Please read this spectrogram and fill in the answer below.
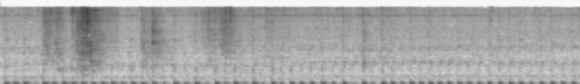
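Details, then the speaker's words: Yamaha Jupiter Z after repair of an idle that kept dying and weak power on climbs: even thumping idle at about three beats a second, steady without stumbling or dying; idle back to normal. "nah oke motornya seperti ini dalam keadaan langsamnya biasanya ini dalam keadaan langsam itu langsung mati ya Dan seperti anginnya itu lari ke saringawa ya tapi di sini untuk motornya dalam keadaan langsam ini sudah mulai normal lagi"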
